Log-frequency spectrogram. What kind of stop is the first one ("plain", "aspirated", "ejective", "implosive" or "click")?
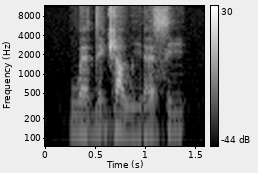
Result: plain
